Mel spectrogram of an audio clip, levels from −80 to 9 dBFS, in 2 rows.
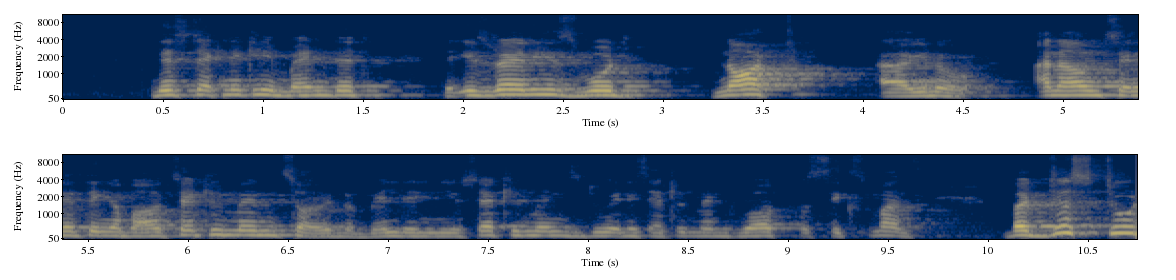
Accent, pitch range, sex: Indian, 155-180 Hz, male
